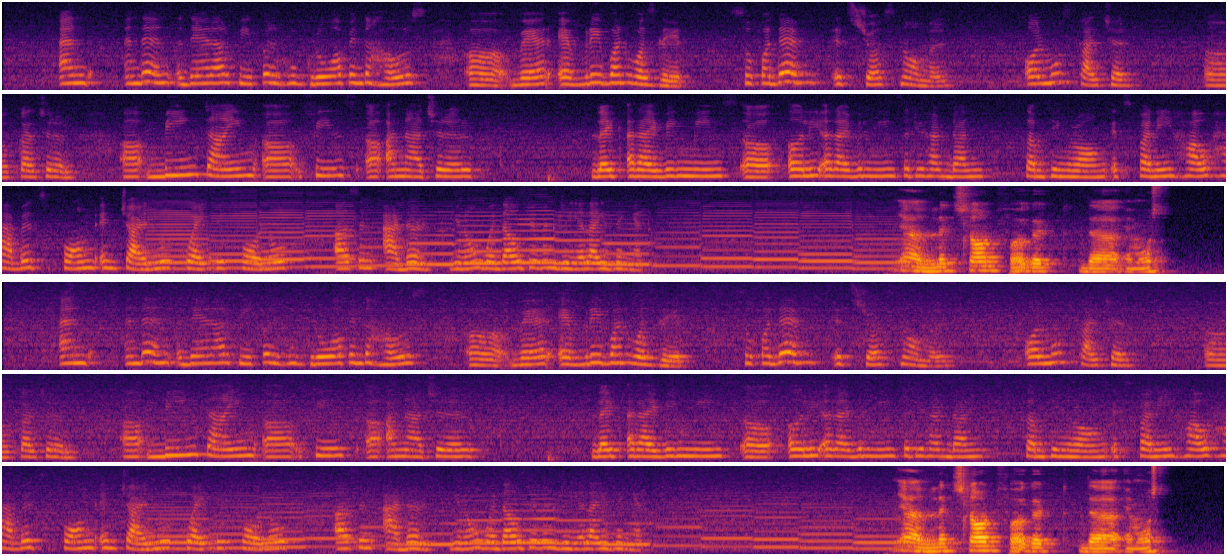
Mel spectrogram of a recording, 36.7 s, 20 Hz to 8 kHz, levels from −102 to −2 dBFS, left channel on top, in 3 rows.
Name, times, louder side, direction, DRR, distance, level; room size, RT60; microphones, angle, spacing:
voice 1, 0.6-0.9 1.2-6.8 7.4-9.5 10.2-11.3 12.0-13.0 13.4-17.0 18.1-22.0 22.5-24.8 25.1-27.4 27.8-30.9, equal, 15° left, 1.6 m, -32 dB
Wind instrument woodwind instrument, 25.8-34.2, left 1 dB, 70° left, 1.9 m, -38 dB
voice 2, 33.4-34.9 35.3-36.1, right 3 dB, 70° right, 2.4 m, -22 dB
11.5 x 10.5 x 4.7 m
head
